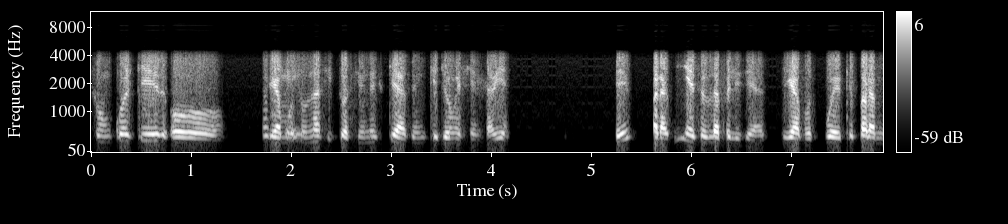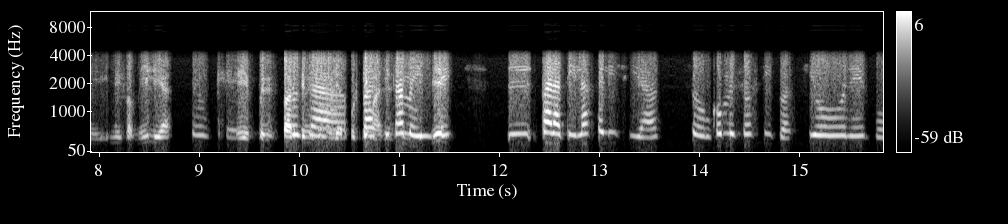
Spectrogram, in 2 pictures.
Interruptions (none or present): present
